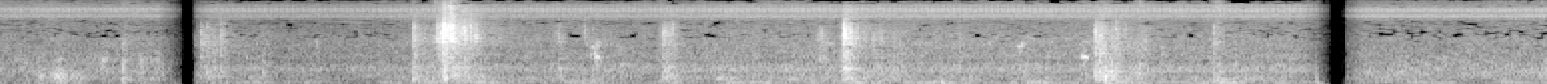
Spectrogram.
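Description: Chickens peck at gravel.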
